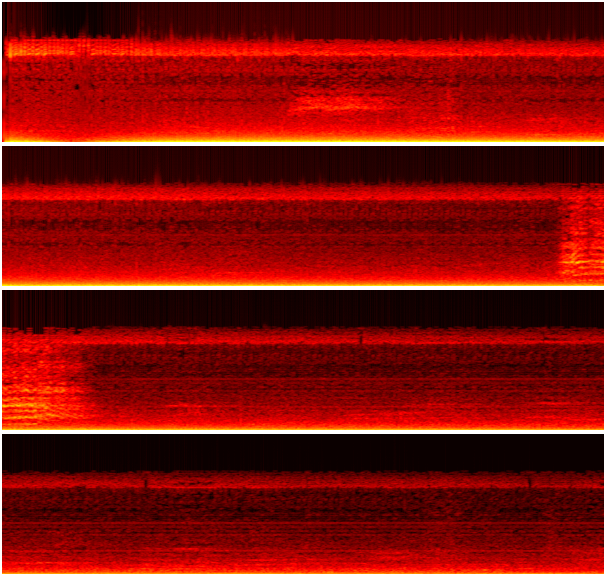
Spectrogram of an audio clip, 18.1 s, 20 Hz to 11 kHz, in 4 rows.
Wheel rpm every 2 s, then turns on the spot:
0, 10, 0, 0, 30, 10, 0, 0, 0.
none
